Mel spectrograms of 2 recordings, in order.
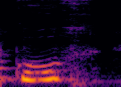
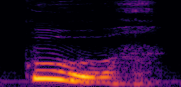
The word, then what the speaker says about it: cours: Un cours, um curso. E no final dessa palavra a gente tem o som do R do francês, que a gente pronuncia.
